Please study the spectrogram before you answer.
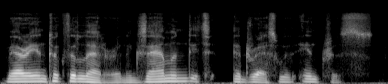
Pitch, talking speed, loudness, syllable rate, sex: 120 Hz, 155 wpm, -18 LUFS, 5.2 syllables/s, male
